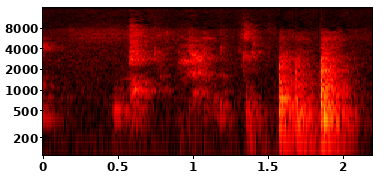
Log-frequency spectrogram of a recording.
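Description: Quiet sounds of drinking from glasses: a few short soft sips and swallows and light knocks of glass on a table, the loudest near the end.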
